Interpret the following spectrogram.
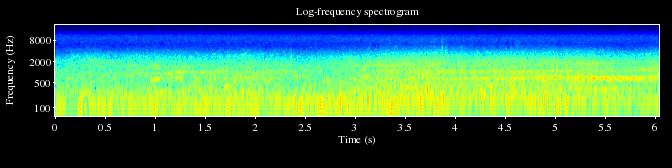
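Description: First-generation Mitsubishi Pajero driving on beach sand, its engine and tyres growing louder about halfway through as the SUV approaches and passes close by.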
